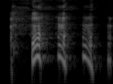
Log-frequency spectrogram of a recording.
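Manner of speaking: high, soft burst of real laughter; real giggle over the photo. Real, not acted. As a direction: laugh out at the memory.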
